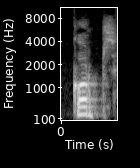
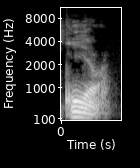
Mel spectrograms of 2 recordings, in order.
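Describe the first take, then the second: First: The final p and s sounds are pronounced. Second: The final p and s sounds are silent. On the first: The speaker calls it wrong. "este no es corpse" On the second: The speaker calls it right. "este es core"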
